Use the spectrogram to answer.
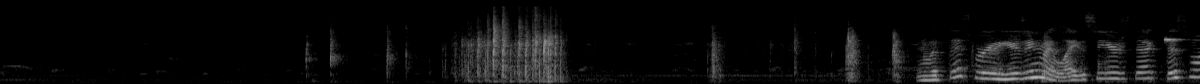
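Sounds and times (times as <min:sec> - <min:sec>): cards tapping and snapping: 0:03.0 - 0:05.7, 0:07.1 - 0:09.1
cards fluttering while shuffled: 0:03.9 - 0:05.7.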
